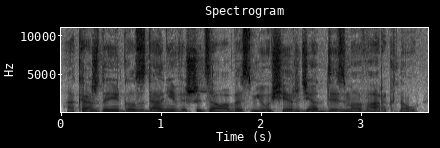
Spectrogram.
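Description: A man narrating a novel as an audiobook in a measured, even delivery. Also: on the low side. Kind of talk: scripted narration.

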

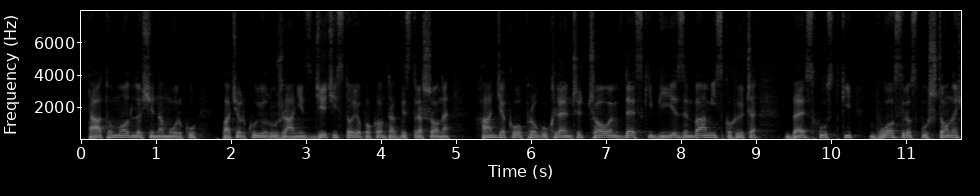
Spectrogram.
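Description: A man with a somewhat low voice reads a first-person audiobook story. His telling is earthy and rustic, in the manner of a plain village narrator. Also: darkish tone. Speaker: audiobook reader.

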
